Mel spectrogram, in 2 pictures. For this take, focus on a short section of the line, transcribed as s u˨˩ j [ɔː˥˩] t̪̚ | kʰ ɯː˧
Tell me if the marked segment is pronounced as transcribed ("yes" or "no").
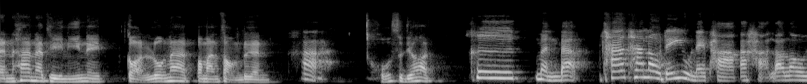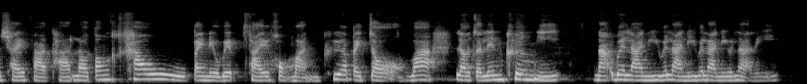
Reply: yes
